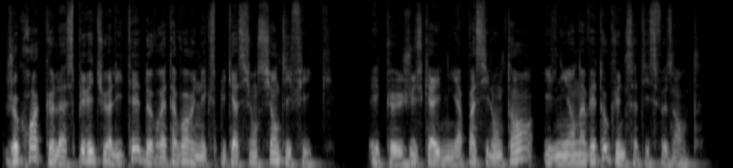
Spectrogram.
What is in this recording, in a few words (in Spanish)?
locutor francés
